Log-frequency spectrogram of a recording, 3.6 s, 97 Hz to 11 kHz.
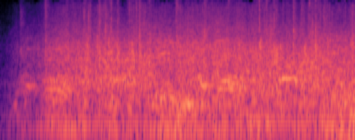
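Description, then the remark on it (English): A dense, steady roar of a large outdoor crowd at a march of national solidarity in the Place de la République, Paris, France, at 3 o'clock on a winter Sunday afternoon, many voices blending with scattered applause, swelling up in the first half-second and then holding loud and continuous. “A low winter sun is casting long shadows across a vast sea of people spilling out of the Place de la République.”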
